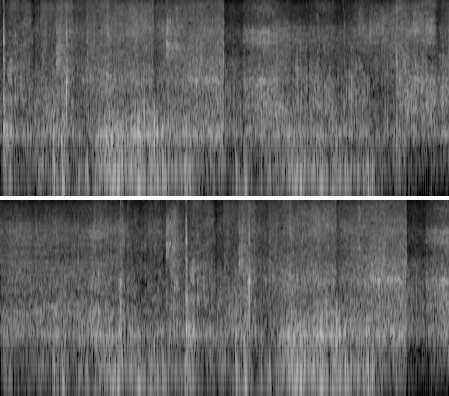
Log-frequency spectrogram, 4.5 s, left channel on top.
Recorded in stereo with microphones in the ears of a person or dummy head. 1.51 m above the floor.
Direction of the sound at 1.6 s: 5° right (ahead or behind).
